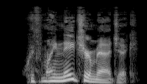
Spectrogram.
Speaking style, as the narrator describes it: said with a sudden gasp

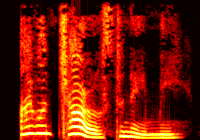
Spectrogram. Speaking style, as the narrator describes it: the small bunny girl breathed

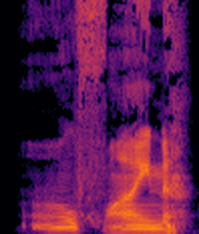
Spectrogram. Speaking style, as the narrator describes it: I groaned

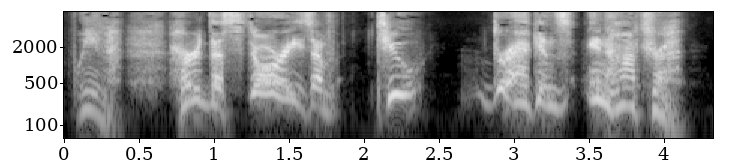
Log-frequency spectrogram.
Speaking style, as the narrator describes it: he rasped

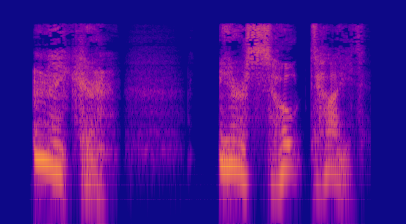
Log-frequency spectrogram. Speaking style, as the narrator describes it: I grunted

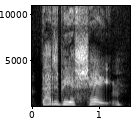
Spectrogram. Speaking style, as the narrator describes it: Libidine sighed

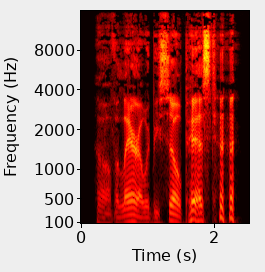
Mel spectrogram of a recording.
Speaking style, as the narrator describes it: I chuckled

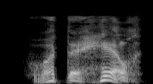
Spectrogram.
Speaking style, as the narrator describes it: Gregorio mumbled

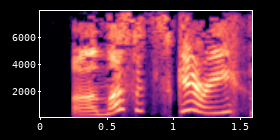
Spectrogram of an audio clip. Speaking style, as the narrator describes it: the feline woman piped up

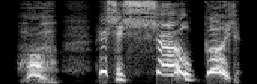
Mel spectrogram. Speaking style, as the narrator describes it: Rylan gasped

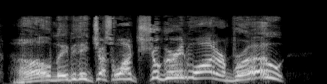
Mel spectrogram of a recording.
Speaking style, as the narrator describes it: Todd shrieked as he dove out of the way of an incoming bug

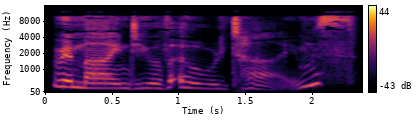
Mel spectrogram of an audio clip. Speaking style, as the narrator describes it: Edeny chuckled over her shoulder

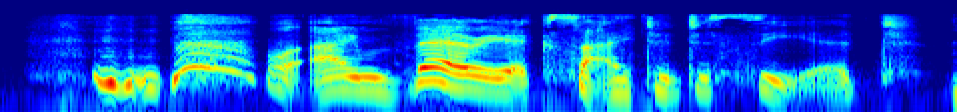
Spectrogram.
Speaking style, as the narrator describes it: the heiress giggled

